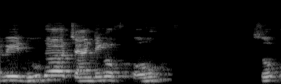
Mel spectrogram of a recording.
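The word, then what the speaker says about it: ॐ: Second meditation is Nad Anusandhan, where we do the chanting of Om. So Om is made up of 3 syllables, where A, U and Ma.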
